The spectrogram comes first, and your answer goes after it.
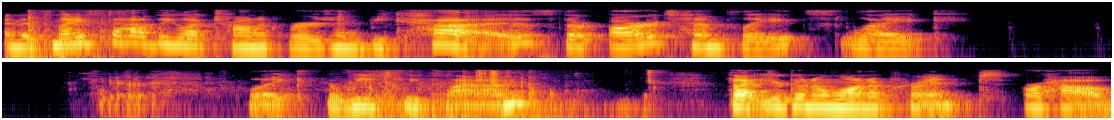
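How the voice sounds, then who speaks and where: A woman's fairly high voice with vocal fry, ordinary pitch variation, a fairly slow pace and long, frequent pauses. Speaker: meal planning coach. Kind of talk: webinar tutorial. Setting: online webinar.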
